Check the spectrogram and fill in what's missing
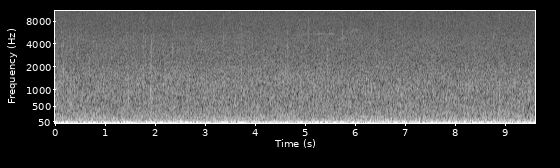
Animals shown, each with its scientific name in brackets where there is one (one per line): Black-throated Green Warbler (Setophaga virens)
